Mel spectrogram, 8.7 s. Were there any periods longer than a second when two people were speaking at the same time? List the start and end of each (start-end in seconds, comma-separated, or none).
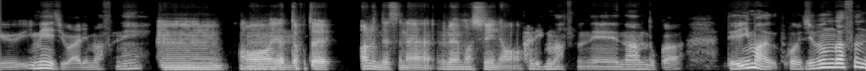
none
